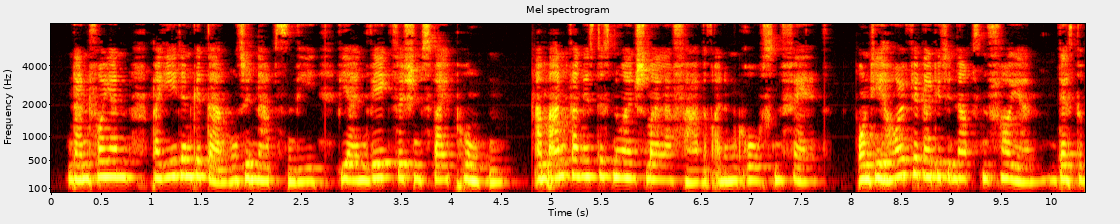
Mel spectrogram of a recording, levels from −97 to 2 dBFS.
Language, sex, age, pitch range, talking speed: German, female, 30-49, 180-215 Hz, 185 wpm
